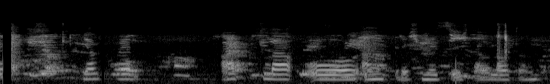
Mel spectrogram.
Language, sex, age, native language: Icelandic, male, 11, Icelandic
